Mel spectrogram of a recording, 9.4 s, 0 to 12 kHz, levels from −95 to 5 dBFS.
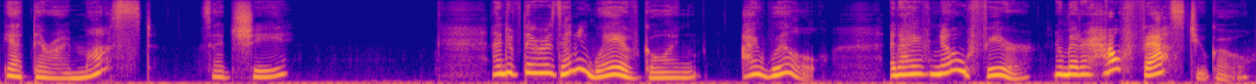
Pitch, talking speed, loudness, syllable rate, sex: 260 Hz, 170 wpm, -19 LUFS, 4.7 syllables/s, female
